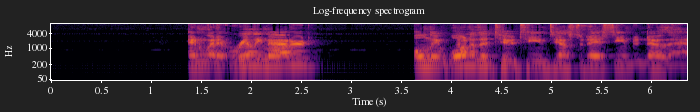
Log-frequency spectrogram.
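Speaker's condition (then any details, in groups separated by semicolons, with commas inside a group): No condition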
